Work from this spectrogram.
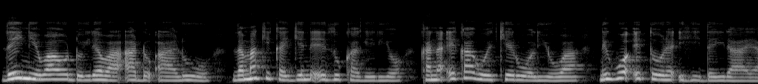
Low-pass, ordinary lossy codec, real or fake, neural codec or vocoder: none; none; real; none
